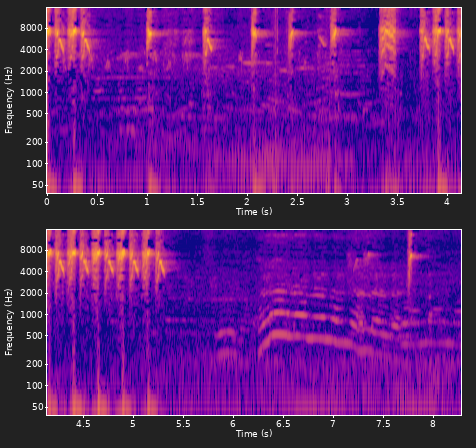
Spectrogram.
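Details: Crimson sunbird (sogon), singing energetically: sharp, very high chirps, first spaced about every half second, then a fast rattling burst of repeated notes, followed by a lower, smoother sliding whistled sound.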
